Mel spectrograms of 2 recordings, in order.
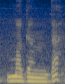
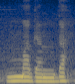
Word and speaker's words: maganda: the excuse me please third syllable has the accent maganda that's how you pronounce it when you say the accent is there that's how you will pronounce maganda the word any word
